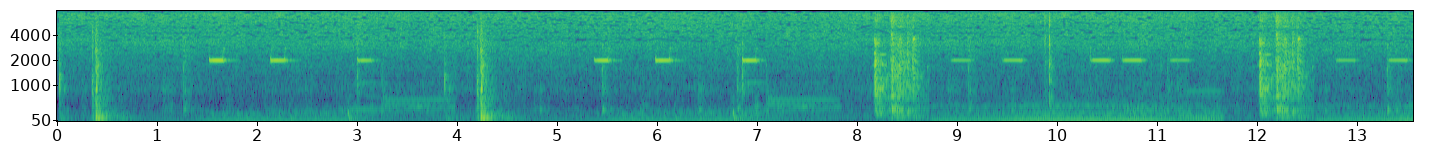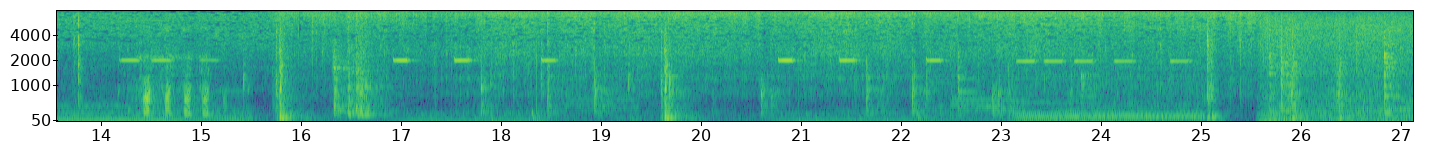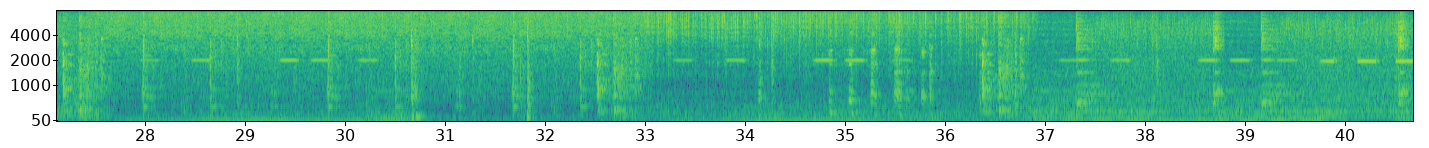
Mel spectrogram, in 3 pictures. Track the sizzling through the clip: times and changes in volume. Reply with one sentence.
You can hear the sizzling from 0.0 to 40.6 s, getting louder.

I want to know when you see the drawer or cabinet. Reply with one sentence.
You can't hear the drawer or cabinet here.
